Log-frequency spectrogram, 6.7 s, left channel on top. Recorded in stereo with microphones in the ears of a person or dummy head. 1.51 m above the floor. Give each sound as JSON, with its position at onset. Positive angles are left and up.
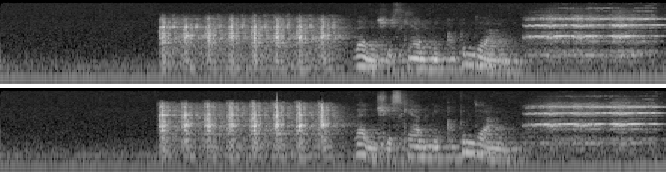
{"t": 1.6, "sound": "ticking", "side_deg": -75, "distance_m": 2.0}
{"t": 3.5, "sound": "a woman speaking", "side_deg": -75, "distance_m": 3.0}
{"t": 5.2, "sound": "a violin", "side_deg": 0, "distance_m": 2.5}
